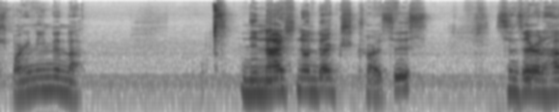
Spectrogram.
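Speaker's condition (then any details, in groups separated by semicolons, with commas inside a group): Cerebral palsy; affects legs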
